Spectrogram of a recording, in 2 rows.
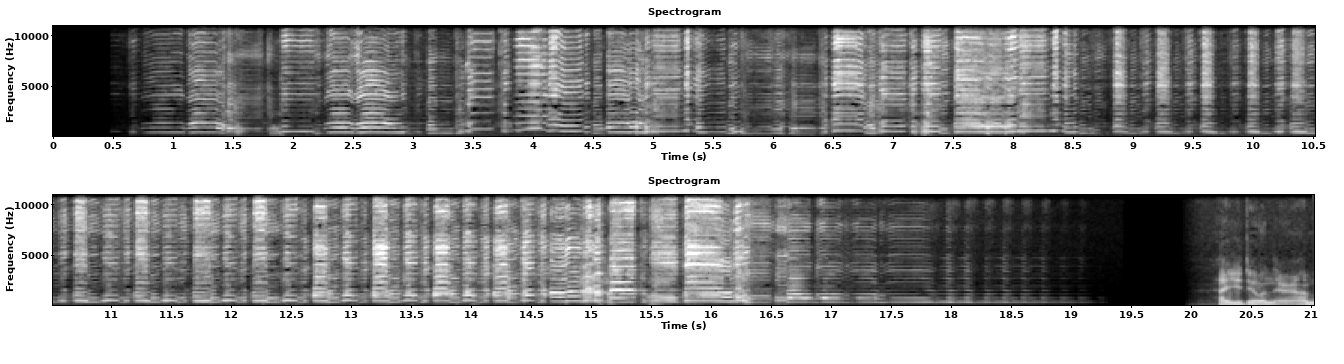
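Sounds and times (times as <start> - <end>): solo harmonica: 0.5 - 19.3.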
